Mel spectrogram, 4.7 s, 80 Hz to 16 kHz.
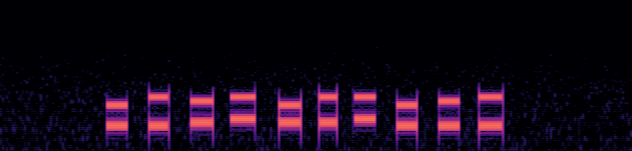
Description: DTMF, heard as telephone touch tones, dialled by hand, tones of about 170 ms. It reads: 1359469123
